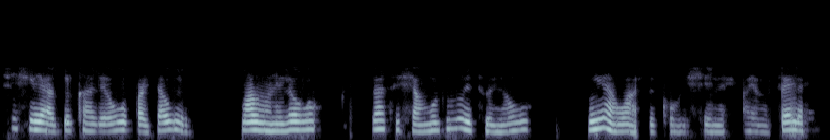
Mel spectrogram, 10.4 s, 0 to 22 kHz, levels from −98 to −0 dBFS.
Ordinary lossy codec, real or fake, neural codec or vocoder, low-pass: none; fake; codec, 16 kHz in and 24 kHz out, 1.1 kbps, FireRedTTS-2 codec; 3.6 kHz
